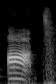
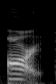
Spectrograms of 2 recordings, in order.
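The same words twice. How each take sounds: First: It is said in a British accent. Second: It is said in an American accent. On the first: "영국 발음" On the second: "미국 발음"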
